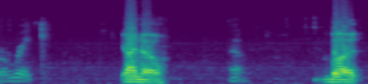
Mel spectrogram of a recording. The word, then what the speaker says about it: Ruike: But it's pronounced rake, but that's how it's spelled, and so I mean it doesn't make any sense at all.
